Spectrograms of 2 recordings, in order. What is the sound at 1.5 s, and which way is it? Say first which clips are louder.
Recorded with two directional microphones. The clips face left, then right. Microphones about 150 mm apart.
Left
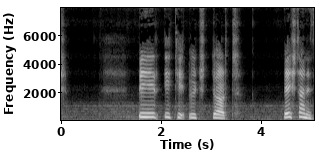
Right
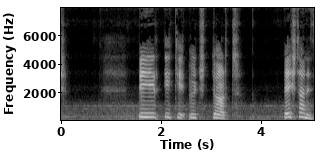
A woman's voice: left 8 dB; 45° left (ahead or behind).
